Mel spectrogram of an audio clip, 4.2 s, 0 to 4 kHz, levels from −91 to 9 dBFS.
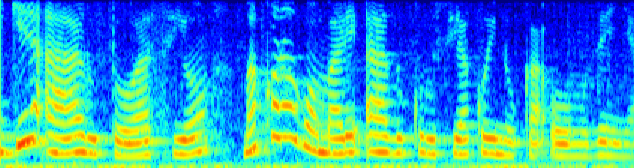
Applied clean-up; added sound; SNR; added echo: none; Rain; 16 dB; none.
